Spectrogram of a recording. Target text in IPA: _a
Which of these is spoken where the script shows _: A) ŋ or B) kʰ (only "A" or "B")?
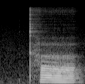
B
